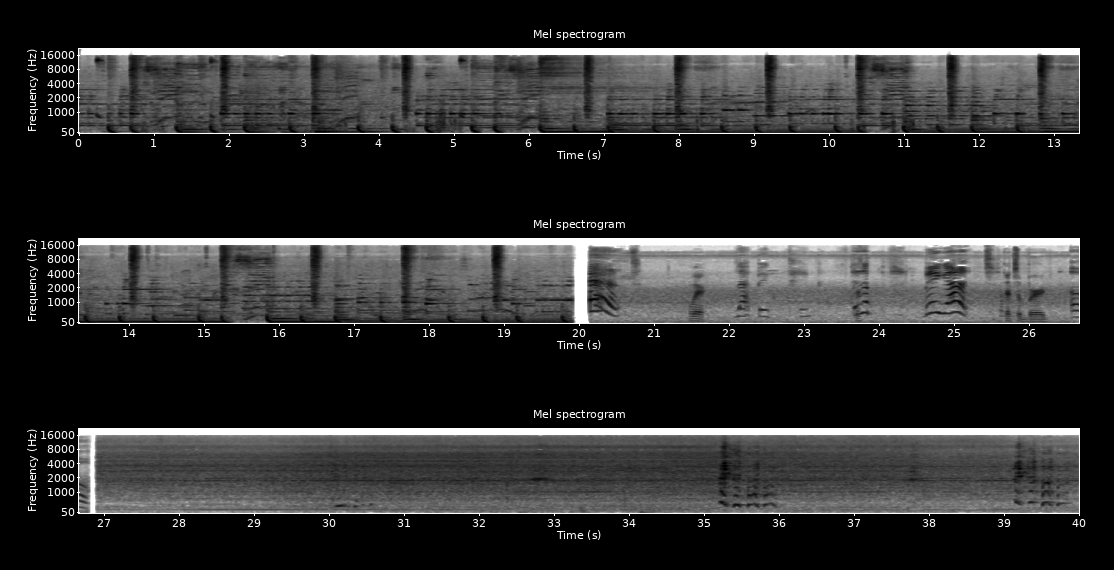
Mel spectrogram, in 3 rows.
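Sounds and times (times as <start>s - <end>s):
robot vacuum humming: 26.9s - 40.0s
person laughing: 30.0s - 30.8s, 35.2s - 36.1s, 39.1s - 40.0s.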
